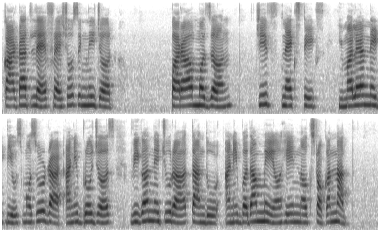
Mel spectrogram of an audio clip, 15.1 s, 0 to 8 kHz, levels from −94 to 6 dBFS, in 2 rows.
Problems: constant background noise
